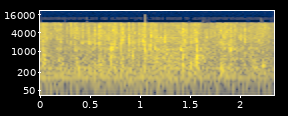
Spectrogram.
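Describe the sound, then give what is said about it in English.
Liquid manure slurry pours into a 250,000-gallon pit as barn floor scrapers push the muck over a slot in the floor. The result is a continuous, fairly faint splashing rush of thick liquid falling. “As the scrapers pass over a slot in the floor, the load drops over the edge and down into a 250,000-gallon pit.”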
